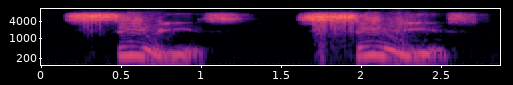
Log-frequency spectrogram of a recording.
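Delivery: the word "serious" strongly emphasized. Explaining what a scout is really about: stress on serious. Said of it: "I'ma stress this".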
